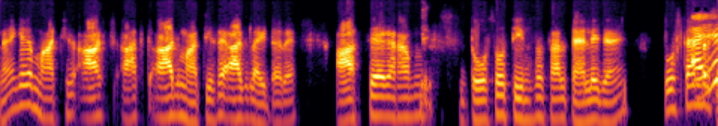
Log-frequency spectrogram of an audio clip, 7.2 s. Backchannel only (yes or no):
no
